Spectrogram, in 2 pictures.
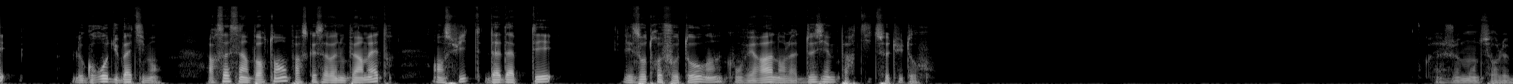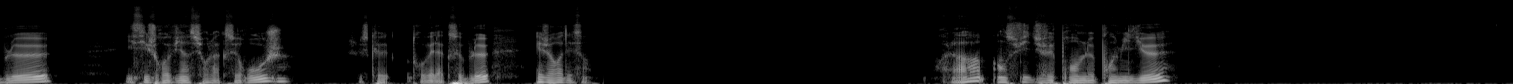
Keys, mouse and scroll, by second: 0.8 click, 2.4-2.8 scroll up 2, 3.7 click, 5.9-6.2 scroll up 1, 6.2 scroll down 1, 6.3-8.2 scroll up 3, 9.8 click, 11.3 click, 14.2 click, 18.1 click, 21.3 click, 23.8-24.6 scroll down 1, 27.6 click.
